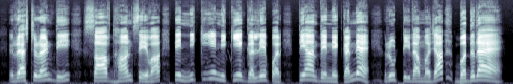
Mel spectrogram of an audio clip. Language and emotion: Dogri, happy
